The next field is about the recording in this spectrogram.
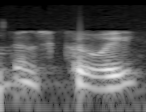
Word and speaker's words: Perkins Coie: Yeah, Perkins Coie.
